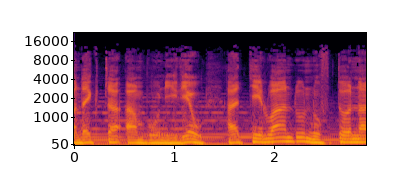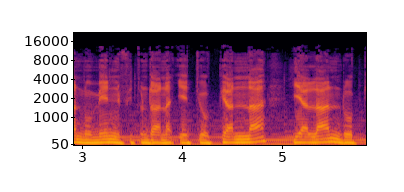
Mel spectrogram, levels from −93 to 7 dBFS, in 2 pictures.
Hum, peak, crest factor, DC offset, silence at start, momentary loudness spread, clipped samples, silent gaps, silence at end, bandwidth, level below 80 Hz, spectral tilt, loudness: none; -6 dBFS; 10 dB; under 0.1%; 0 s; 4 LU; under 0.1%; none; 0 s; 11.5 kHz; -30 dBFS; -6 dB/octave; -17 LUFS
